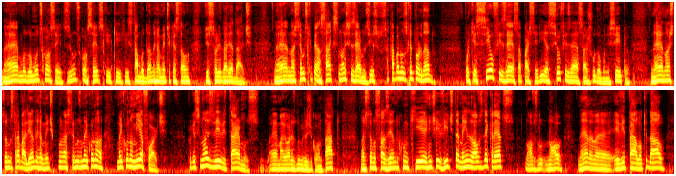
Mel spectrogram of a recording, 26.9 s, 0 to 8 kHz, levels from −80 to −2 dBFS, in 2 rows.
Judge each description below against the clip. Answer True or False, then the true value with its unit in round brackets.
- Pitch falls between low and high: False (130 Hz)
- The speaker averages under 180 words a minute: False (185 wpm)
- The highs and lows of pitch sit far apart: True (5.9 semitones)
